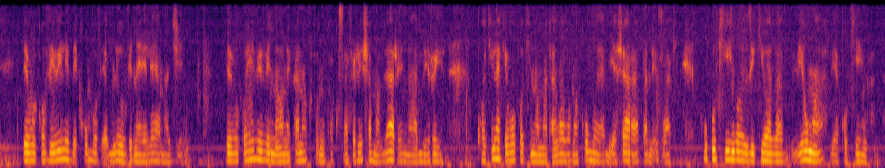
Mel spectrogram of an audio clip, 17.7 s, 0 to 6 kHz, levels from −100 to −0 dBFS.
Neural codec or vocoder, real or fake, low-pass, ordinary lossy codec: codec, 24 kHz, 6 kbps, HILCodec; fake; 5.4 kHz; Opus, 64 kbps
